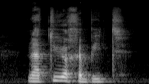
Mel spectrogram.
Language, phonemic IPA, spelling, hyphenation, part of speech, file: Dutch, /naːˈtyːrɣəˌbit/, natuurgebied, na‧tuur‧ge‧bied, noun, Nl-natuurgebied.ogg
- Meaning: nature reserve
